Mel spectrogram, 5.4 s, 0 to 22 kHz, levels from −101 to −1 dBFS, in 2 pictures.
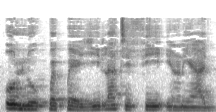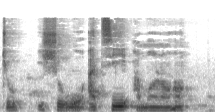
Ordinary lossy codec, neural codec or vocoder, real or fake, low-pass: MP3, 48 kbps; vocoder, 44.1 kHz, 128 mel bands every 256 samples, BigVGAN v2; fake; 14.4 kHz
